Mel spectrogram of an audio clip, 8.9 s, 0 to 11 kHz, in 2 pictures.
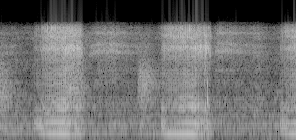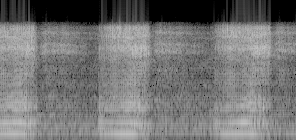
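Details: Blue nose pit bull, about 6 months old, sound asleep on a sofa after a bath: steady rumbling snores with a whistling edge, about 17 breaths a minute, each followed by a softer breath; snoring.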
